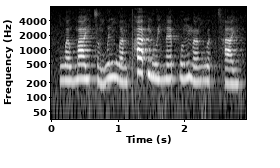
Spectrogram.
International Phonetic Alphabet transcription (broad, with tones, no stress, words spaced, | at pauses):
wɐ˨wmaː˧j t͡sʊ˨˩ŋwɪ˥ŋ wɐ˨n pʰaː˥k̚muː˨jn̪ɛː˨˥p̚wʊ˨˥ŋ mœː˨˧ŋwɵ˧t̚t͡sʰaː˨j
